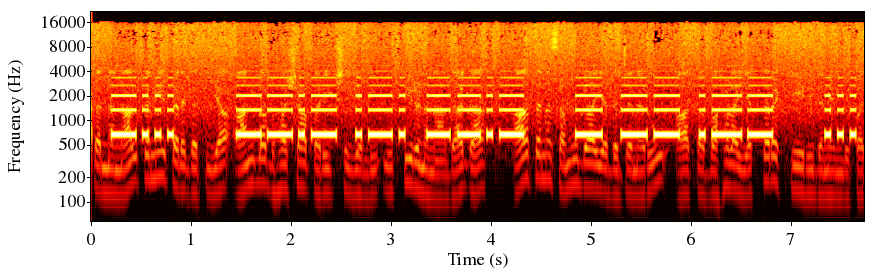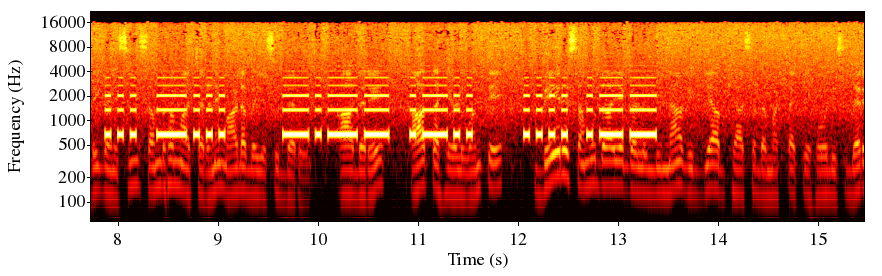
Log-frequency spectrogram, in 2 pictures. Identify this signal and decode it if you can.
Morse code, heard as a keyed tone, hand-sent with a bug key, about 19 wpm, 680 Hz, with speech in Kannada. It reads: … QRQ TMW SSB YL HW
